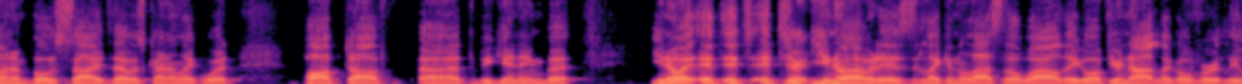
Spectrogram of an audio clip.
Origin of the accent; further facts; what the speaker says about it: Canada; I'm from Canada.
